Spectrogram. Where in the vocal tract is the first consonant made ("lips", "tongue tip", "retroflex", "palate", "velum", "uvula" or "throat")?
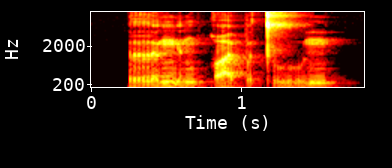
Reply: tongue tip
